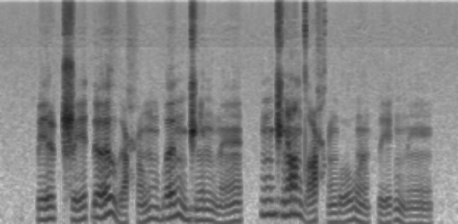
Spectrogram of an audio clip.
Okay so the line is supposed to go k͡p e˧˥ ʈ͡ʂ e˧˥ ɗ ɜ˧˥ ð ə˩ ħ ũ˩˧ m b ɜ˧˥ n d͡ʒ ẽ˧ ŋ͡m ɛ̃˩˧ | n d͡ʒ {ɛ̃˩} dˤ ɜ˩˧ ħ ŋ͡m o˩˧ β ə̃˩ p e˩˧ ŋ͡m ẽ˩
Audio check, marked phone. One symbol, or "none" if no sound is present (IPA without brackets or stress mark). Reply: ɛ̃˥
